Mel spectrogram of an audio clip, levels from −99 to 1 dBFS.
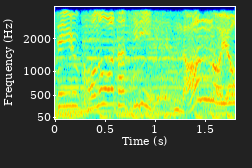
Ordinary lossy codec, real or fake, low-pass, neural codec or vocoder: AAC, 24 kbps; real; 3.6 kHz; none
